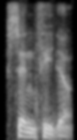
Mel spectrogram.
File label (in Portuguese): "sencillo", espanhol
